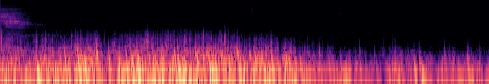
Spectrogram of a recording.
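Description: Wind buffeting the microphone: a loud, gusty low rumble that eases off near the end.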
